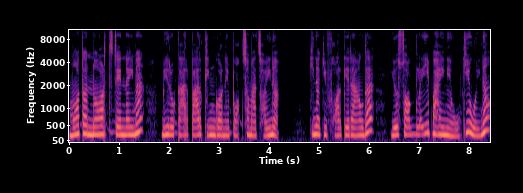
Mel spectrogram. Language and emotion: Nepali, fearful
